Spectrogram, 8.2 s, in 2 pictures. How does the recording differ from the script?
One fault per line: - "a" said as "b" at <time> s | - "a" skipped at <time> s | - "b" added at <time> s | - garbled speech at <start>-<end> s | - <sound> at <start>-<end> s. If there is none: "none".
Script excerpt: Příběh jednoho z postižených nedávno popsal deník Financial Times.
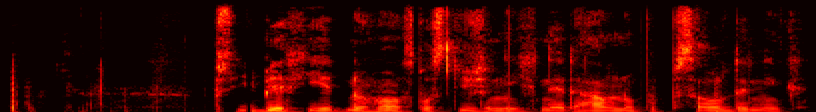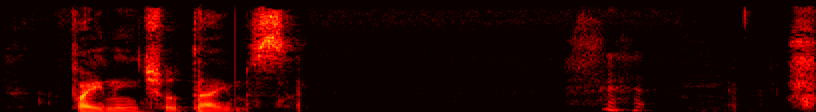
- dropout at 1.2-1.3 s
- "z" skipped at 2.0 s
- laugh at 6.9-7.4 s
